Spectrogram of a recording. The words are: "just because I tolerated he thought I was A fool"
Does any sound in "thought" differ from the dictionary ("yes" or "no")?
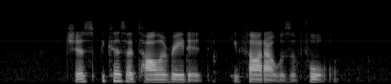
no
